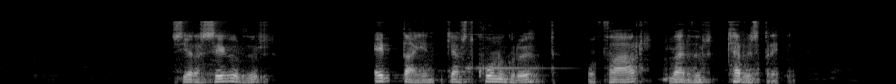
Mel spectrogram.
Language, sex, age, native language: Icelandic, male, 40-49, Icelandic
